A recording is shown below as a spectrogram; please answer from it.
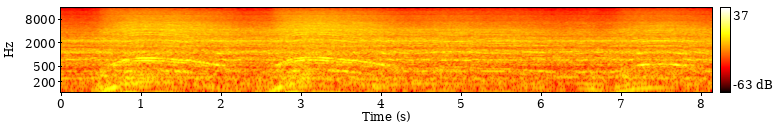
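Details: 2008 Mercedes-Benz C300 V6, stock exhaust, cold start and revving: a high whine climbs and falls with each rev over the engine note from a failing alternator; a replacement alternator cured the noise.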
